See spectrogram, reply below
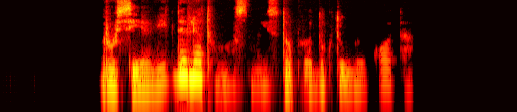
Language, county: Lithuanian, Kaunas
